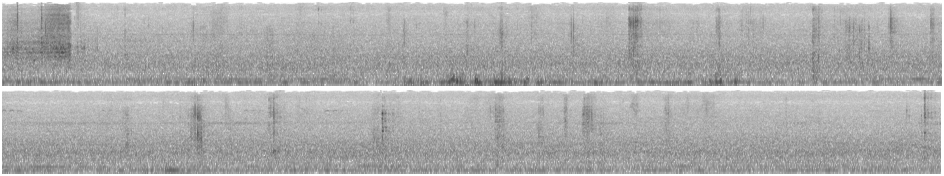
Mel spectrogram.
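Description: Outdoor street ambience: a steady low rumble with footsteps and scattered light clicks as a parked motorcycle is handled, its engine not running.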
